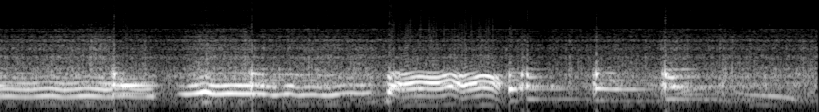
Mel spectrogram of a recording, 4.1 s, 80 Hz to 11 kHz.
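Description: A Taishō-era acoustically recorded Nitto 78 rpm disc of a kouta (ukiyo-bushi) playing on a Victor Victrola acoustic gramophone: a geisha's wavering, ornamented sung line with surface hiss and the narrow, boxy tone of an early acoustic recording. The voice is quieter in the second half.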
